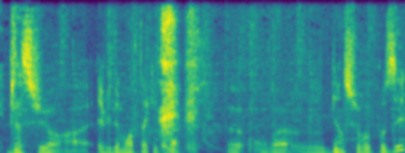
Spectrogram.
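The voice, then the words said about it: Put-on regional French accent. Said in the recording (French): “Pourquoi je prends cet accent? ... parce que je suis pas de là du tout ... je suis pas de Calais ... Je sais pas pourquoi je prends un accent comme ça. Là. J'aime bien le faire, celui-là, il est marrant.”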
